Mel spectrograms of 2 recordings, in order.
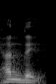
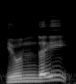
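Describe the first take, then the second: First: The name is said the American way. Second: The name is said the usual Indian way.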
